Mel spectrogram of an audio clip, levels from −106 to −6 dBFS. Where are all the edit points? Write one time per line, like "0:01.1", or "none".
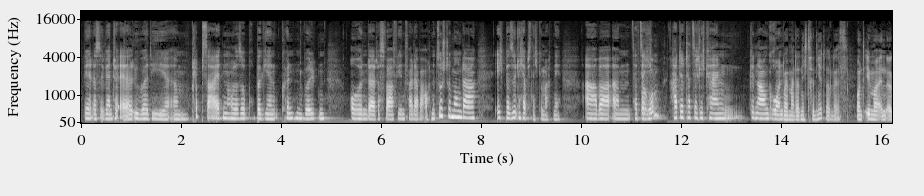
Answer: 0:11.7
0:14.0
